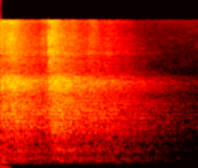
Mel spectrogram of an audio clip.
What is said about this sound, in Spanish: No, solo la silla se cayó.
